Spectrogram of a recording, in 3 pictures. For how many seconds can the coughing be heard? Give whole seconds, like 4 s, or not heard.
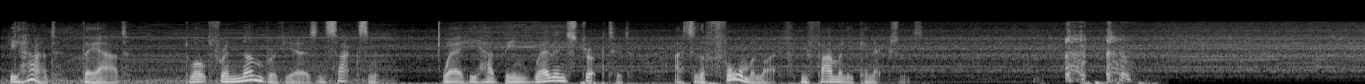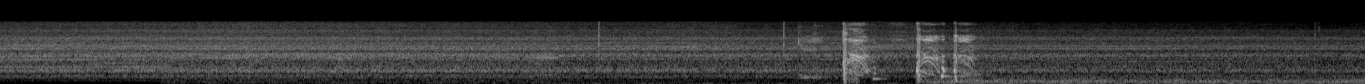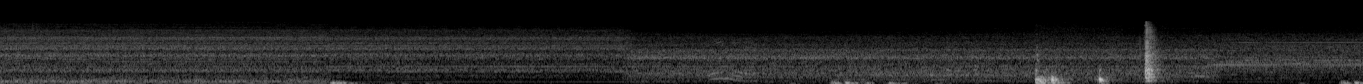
4 s.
